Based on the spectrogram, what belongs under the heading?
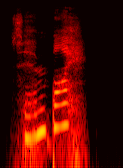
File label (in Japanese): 先輩, kawaii voice; ASMR; 二人称; 1200 kawaii voice!!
